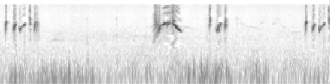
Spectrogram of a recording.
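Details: European goldfinch song for training: repeated short high chirps in small clusters, a central buzzy twitter with a descending sweep, and more paired chirps, over a low rumbling background.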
